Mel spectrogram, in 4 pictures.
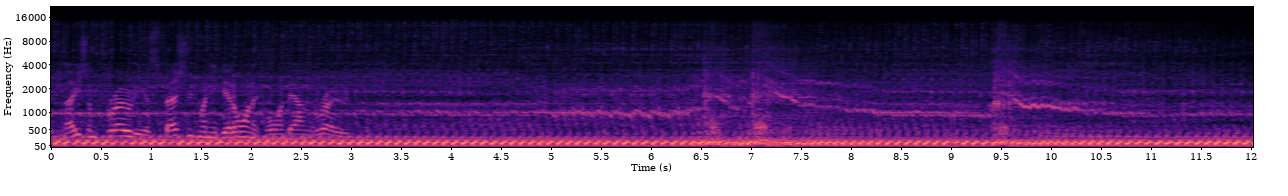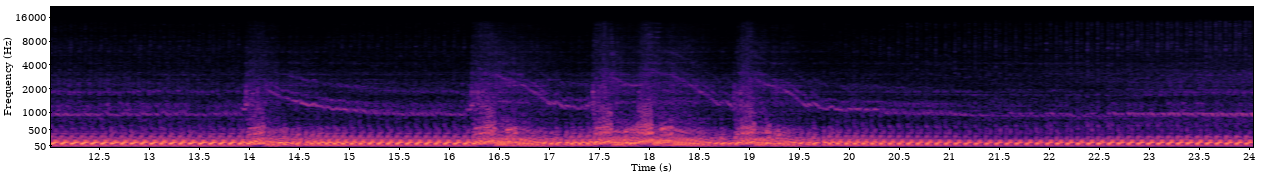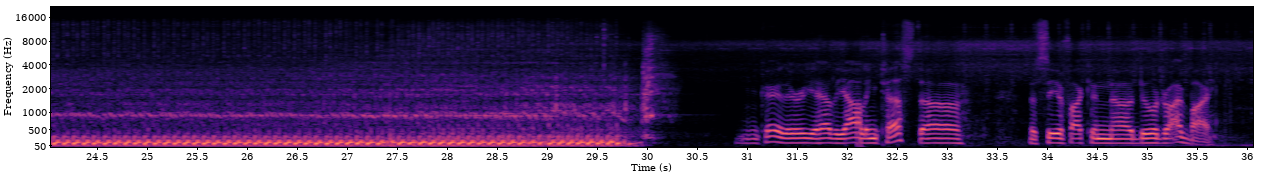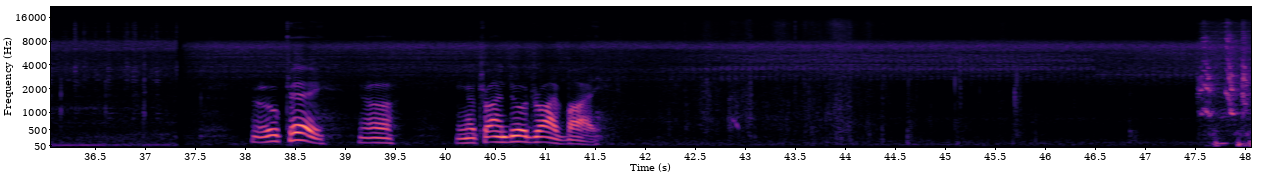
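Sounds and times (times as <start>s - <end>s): motorcycle throttle blips: 0.0s - 30.4s, 32.1s - 37.4s
motorcycle engine idling: 0.0s - 38.1s.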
